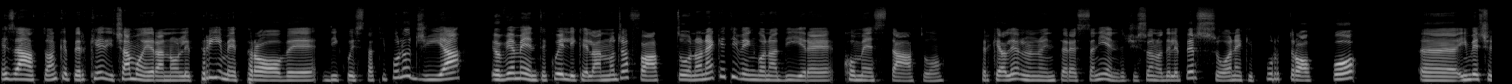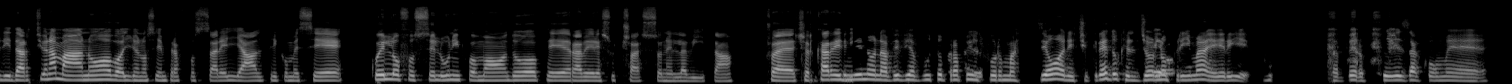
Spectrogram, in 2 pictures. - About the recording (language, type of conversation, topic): Italian, podcast, Come racconti un tuo fallimento senza provare vergogna?
- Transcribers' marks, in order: other noise; "proprio" said as "propio"; chuckle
